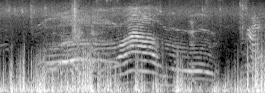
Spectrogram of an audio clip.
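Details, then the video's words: Cats in a real fight: drawn-out, wavering yowls that rise and bend, several overlapping, with human voices and chatter running underneath. "Real cat fight |Fighting cats|"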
